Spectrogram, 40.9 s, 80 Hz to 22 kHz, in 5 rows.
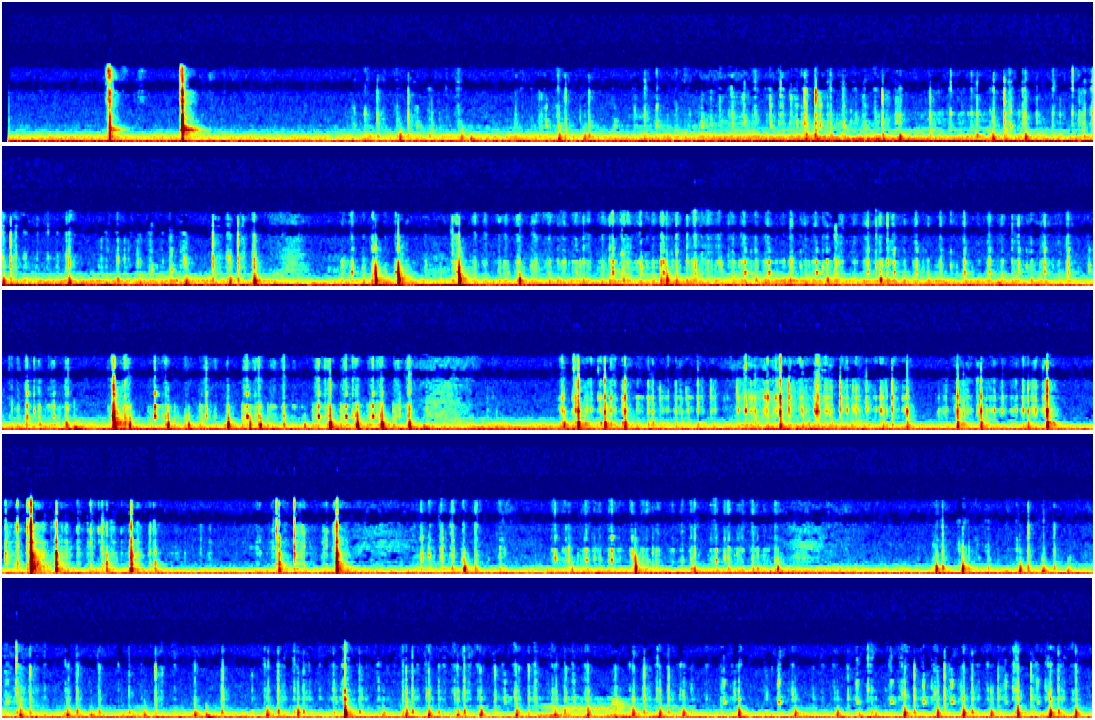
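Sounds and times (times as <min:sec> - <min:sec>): mechanical keyboard key presses: 0:02.7 - 0:19.5.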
